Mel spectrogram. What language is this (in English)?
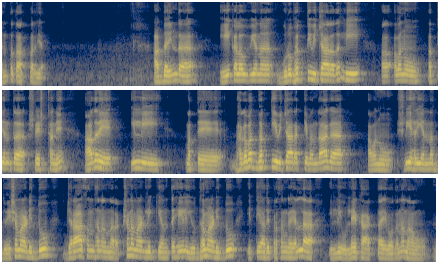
Kannada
